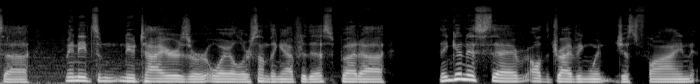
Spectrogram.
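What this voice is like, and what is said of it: Sick, ill-sounding voice. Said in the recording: “You might hear in my voice, we did pick up COVID along the way back, so I'm still fighting through that right now”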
